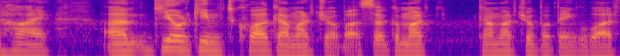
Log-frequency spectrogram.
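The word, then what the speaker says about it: გამარჯობა: It's pronounced Gamarjoba.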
